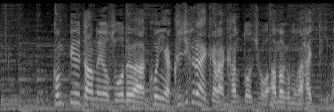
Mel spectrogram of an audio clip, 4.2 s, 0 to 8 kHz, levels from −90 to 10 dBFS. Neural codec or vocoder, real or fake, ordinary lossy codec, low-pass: none; real; none; 7.2 kHz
